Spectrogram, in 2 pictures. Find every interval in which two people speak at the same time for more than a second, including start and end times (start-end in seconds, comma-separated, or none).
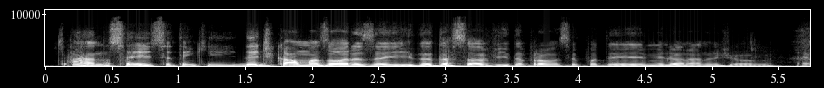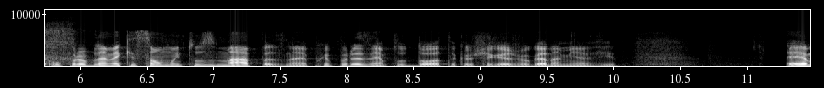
none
